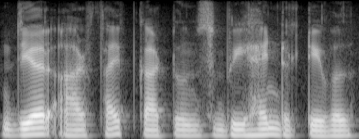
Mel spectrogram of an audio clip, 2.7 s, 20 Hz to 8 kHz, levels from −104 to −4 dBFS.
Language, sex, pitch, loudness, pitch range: English, male, 115 Hz, -20 LUFS, 110-120 Hz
